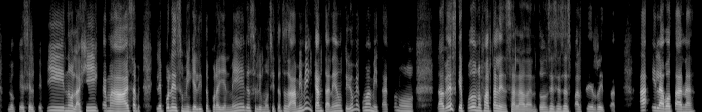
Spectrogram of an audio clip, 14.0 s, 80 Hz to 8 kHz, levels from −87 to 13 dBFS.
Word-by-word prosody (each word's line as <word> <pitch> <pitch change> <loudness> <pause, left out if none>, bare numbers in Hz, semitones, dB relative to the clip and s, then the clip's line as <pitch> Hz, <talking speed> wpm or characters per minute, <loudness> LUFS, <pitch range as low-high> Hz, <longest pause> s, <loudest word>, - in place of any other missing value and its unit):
lo 150 -1 -10
que 145 - -10
es 140 - -8
el 140 - -2
pepino, 210 - -2
la 135 -5 +3
jícama, 190 -3 +5
ah, 185 - +6
sabe 200 +2 -2 0.3
le 180 +1 -4
ponen 215 +5 +1
su 185 - -5
miguelito 155 +2 -4
por 150 -3 -5
ahí 145 -1 -3
en 140 +1 -8
medio, 205 +6 -4
su 180 - -10
limoncito. 150 +4 -8
Entonces, 180 -2 0
a 150 - +7
mí 190 +5 -2
me 370 - -2
encantan, 190 - +2
eh, 175 - -1
aunque 190 -2 -5
yo 200 - -3
me 305 +3 -8
coma 230 -1 -3
mi 160 -8 -5
taco, 160 +9 -12
no, 175 -5 -7 0.5
las 175 +1 +2
veces 315 - +4
que 195 - +3
puedo 215 +7 0
no 210 - 0
falta 190 -1 +2
la 175 -3 +4
ensalada, 130 -3 -1
entonces 150 +6 -5
eso 165 +1 -3
es 165 - -4
parte 165 0 -8
del 155 -3 -6
ritual, 150 -3 -7 0.5
ah, - - +6
y 215 -1 -6
la 185 -2 +8
botana. 160 -3 +2
175 Hz, 215 wpm, -23 LUFS, 150-195 Hz, 0.5 s, la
